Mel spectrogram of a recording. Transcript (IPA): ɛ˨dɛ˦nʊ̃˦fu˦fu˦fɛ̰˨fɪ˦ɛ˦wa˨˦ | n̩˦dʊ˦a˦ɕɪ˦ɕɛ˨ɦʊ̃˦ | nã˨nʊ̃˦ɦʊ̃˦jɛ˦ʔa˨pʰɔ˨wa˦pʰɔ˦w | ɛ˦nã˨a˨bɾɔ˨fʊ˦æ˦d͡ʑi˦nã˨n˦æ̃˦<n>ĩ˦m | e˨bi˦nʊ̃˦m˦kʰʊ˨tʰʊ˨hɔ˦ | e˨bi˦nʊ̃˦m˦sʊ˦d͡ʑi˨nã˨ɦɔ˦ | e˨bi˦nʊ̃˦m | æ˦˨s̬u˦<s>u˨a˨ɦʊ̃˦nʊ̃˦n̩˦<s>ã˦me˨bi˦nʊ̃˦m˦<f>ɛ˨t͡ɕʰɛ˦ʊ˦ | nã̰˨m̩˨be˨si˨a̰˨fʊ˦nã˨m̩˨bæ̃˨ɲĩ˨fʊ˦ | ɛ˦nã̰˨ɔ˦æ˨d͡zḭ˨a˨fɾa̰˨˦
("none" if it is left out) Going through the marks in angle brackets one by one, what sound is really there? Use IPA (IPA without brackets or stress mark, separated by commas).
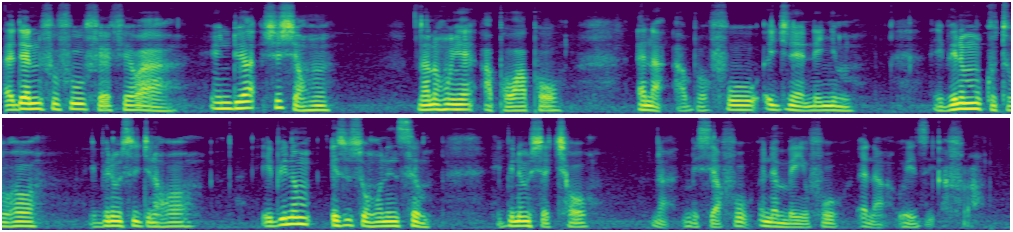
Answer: ɲ, s, s, ɕ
